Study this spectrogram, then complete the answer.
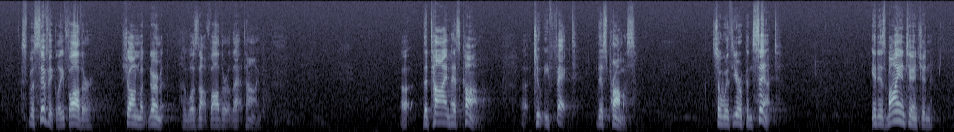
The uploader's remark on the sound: Preached at All Saints Anglican Church in Charlottesville, VA.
